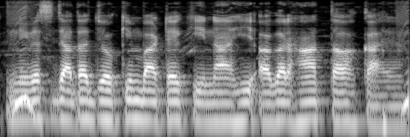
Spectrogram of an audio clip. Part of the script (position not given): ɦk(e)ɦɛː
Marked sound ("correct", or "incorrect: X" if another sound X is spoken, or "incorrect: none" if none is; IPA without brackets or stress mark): incorrect: a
